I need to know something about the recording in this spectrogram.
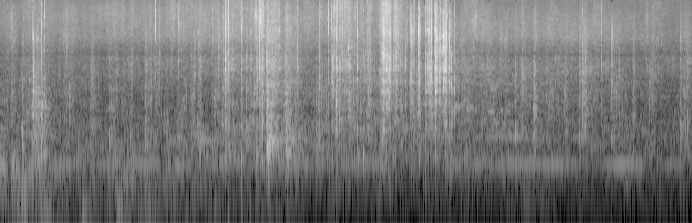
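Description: Footsteps walk along a hard floor in an echoing hallway.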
